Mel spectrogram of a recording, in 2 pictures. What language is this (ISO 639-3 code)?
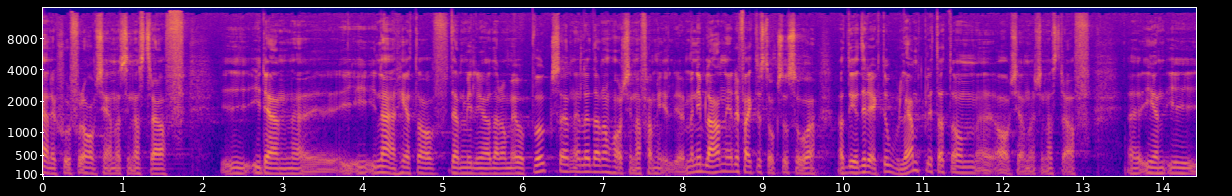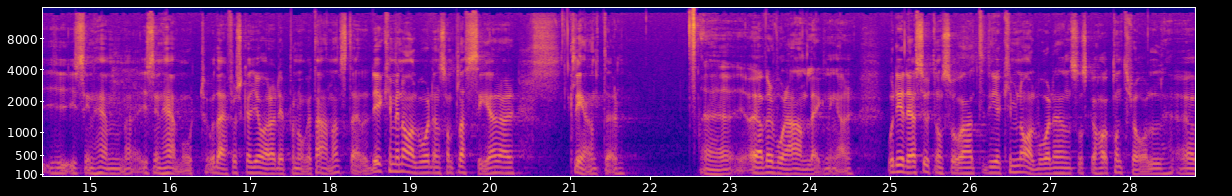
swe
